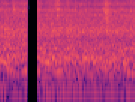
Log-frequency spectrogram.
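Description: Pigeons cooing in a pigeon loft, soft low coos over a steady background hum, brief and fairly faint, interrupted by a short dropout.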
